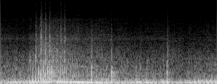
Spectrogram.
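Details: 1977 Yamaha XS650D twin on a light-throttle ride around town: lumpy exhaust note with sharp popping. Cause unconfirmed; owner plans to check the air cleaners and repack the mufflers.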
